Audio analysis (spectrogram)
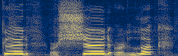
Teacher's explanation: should or look okay this uh sound what you're doing is you're raising the back of your tongue and you're lowering the front of your tongue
